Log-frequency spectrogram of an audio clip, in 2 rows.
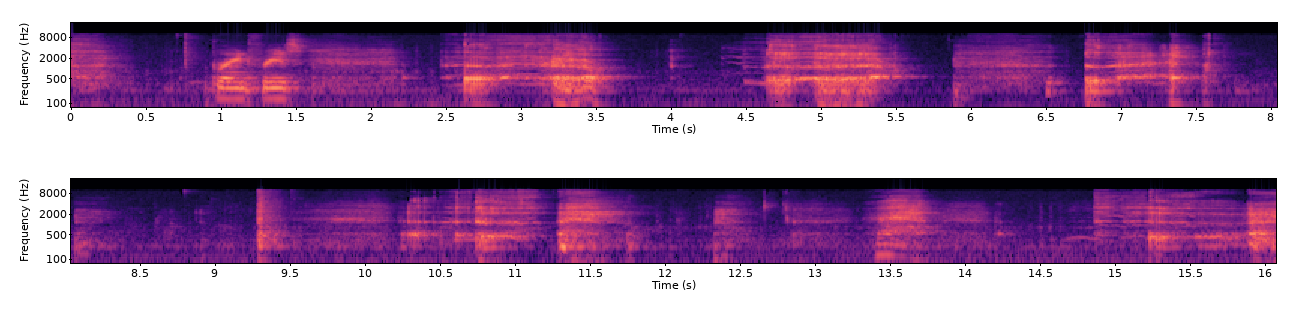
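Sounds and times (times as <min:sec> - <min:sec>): man belching loudly: 0:02.5 - 0:03.7, 0:04.6 - 0:05.6, 0:06.7 - 0:07.6, 0:10.3 - 0:11.3, 0:15.1 - 0:16.0.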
